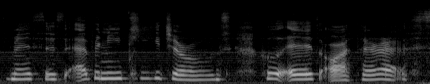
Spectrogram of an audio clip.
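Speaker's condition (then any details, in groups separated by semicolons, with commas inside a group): Cerebral palsy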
